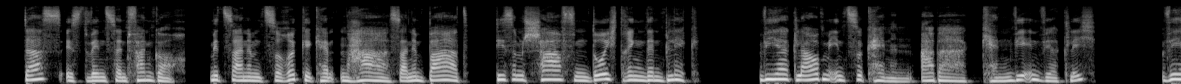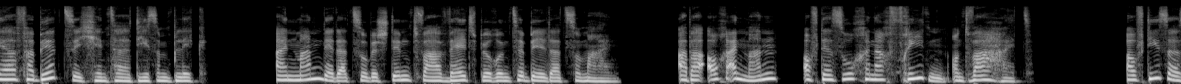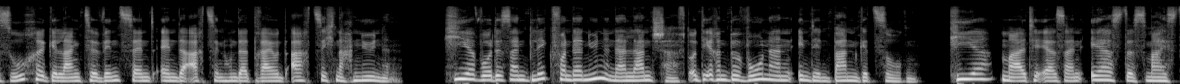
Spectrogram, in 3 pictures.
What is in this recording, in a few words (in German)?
AUDIOGUIDE zugewandt informativ; VincentVanGoghGalerie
